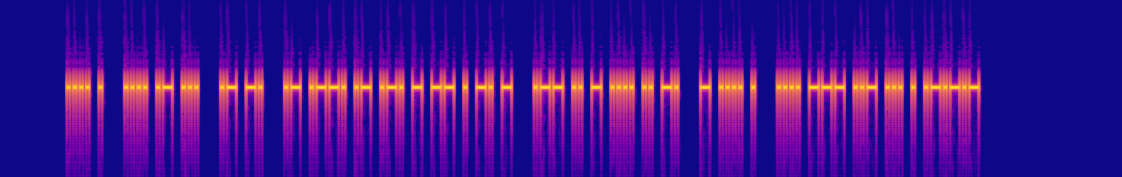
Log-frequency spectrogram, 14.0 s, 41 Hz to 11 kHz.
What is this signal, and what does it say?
Morse code, heard as a keyed tone, about 32 wpm, 700 Hz. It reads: HE HAS AN APARTMENT WITHIN THE HOUSE.
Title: Sentences from Top 1000 Words - Review Part 6 - 30wpm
